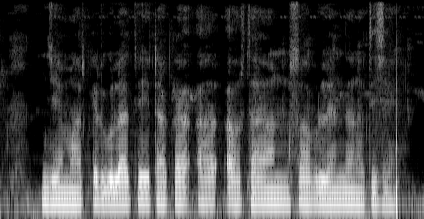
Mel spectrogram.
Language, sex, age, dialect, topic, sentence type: Bengali, male, 18-24, Western, banking, statement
